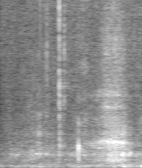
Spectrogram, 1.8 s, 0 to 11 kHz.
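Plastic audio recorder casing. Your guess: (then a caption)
Hollow. A finger taps the plastic casing of a Tascam X6 audio recorder around its rotating microphone capsules, producing four quiet, short, hollow clicks over a low background. The last tap is the loudest and has a low thud. The plastic sounds cheap and hollow.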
